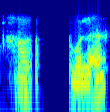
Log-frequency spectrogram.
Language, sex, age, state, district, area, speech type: Hindi, male, 18-30, Bihar, Begusarai, rural, conversation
